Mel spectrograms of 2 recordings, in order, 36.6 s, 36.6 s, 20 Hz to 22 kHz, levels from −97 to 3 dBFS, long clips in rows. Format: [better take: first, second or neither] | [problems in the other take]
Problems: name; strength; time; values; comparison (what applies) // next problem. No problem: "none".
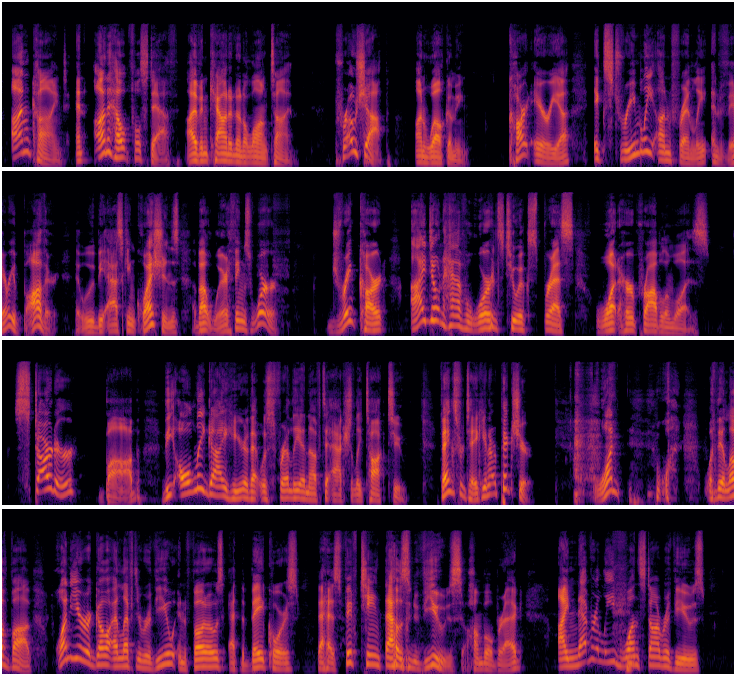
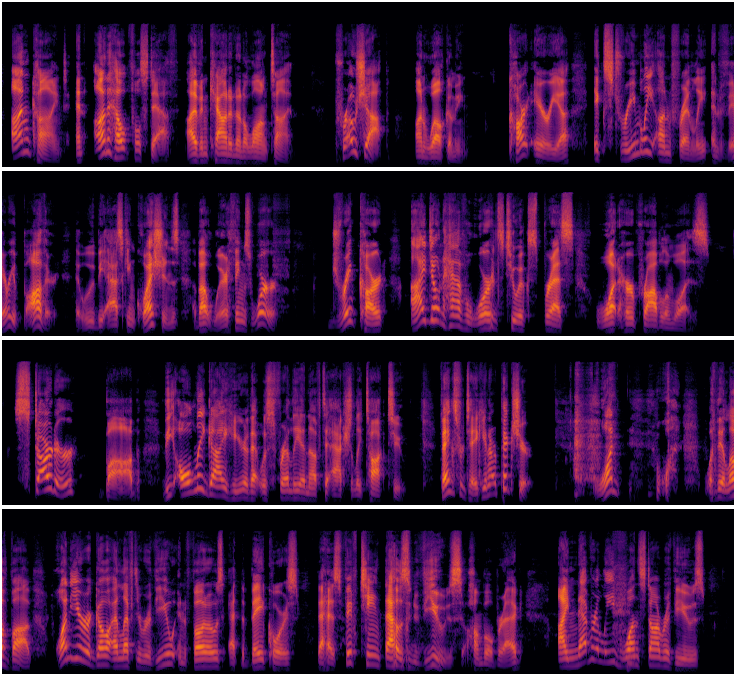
first | thin; very; fading below 550 Hz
